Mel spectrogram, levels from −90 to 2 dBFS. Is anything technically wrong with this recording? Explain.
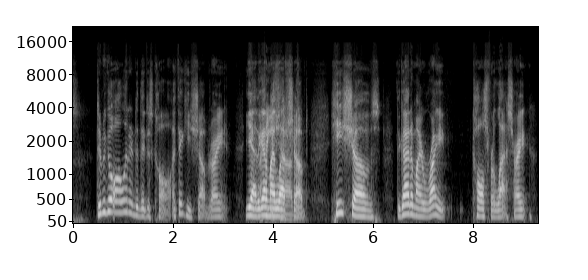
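No, nothing here is technically wrong: the speech comes through Opus voice compression at 24 kbps in its hybrid fullband mode, which keeps the full frequency range and leaves only light coding traces.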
